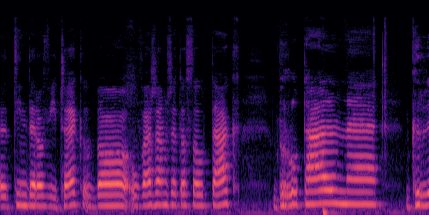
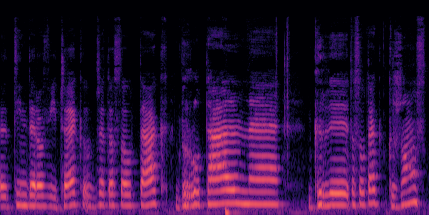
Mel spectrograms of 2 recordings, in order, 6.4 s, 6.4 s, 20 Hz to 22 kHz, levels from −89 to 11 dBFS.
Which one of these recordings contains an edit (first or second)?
second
